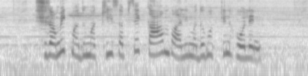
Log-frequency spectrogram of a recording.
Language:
Bhojpuri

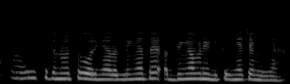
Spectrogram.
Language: Punjabi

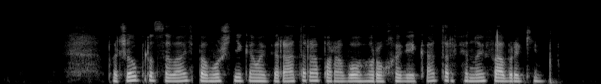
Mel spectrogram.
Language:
Belarusian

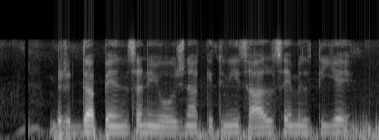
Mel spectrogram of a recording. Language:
Hindi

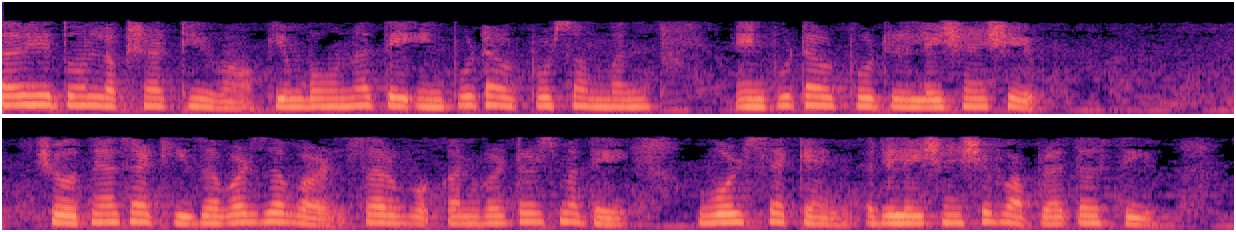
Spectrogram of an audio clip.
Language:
Marathi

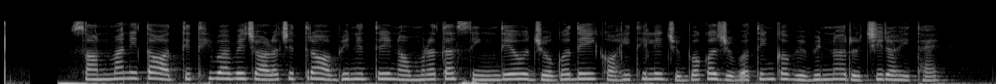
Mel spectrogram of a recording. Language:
Odia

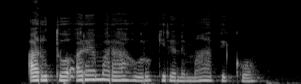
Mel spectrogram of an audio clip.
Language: Kikuyu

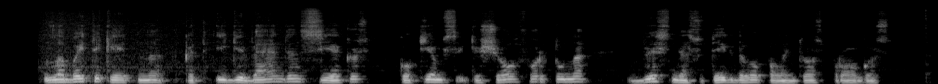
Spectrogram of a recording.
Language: Lithuanian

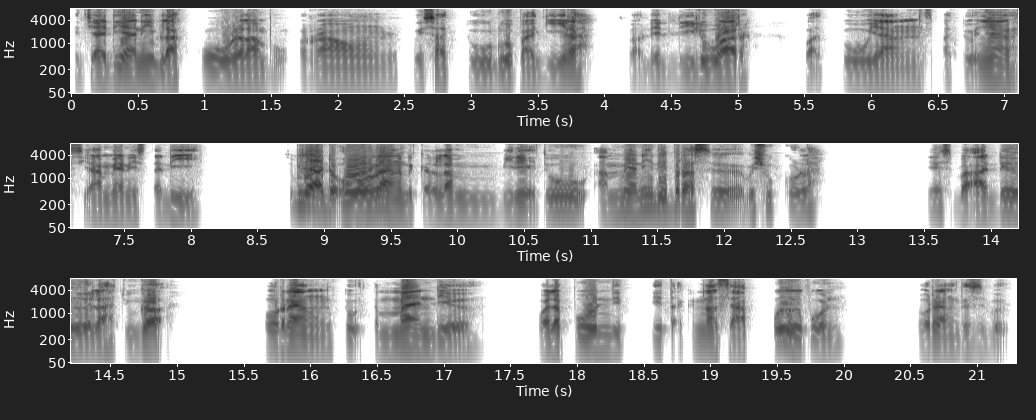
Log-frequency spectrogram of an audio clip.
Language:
Malay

